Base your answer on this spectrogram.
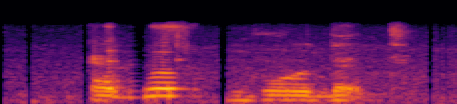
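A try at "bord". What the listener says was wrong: Claro, T no, sino que la final, la letra final tiene que sonar como la fonética del D. Y la fonética del D es D, ¿no? D. Board. Y a veces incluso ni siquiera pronuncian la R, sino que Edburt.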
